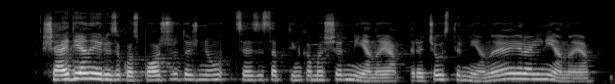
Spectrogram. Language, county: Lithuanian, Vilnius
